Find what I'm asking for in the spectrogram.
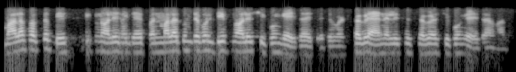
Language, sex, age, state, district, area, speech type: Marathi, male, 18-30, Maharashtra, Ahmednagar, rural, conversation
